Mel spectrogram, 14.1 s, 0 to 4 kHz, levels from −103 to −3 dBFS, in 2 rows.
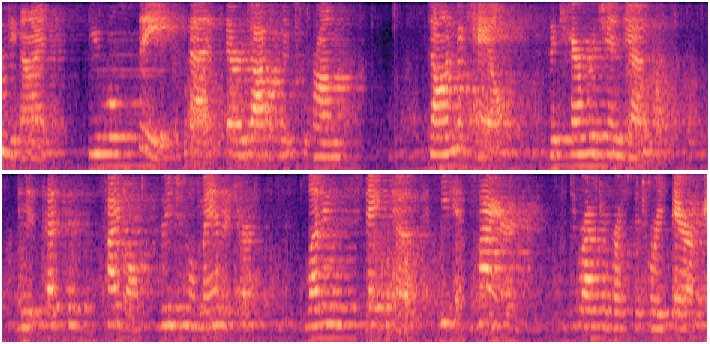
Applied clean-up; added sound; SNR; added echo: neural separator model SepFormer DNS4.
